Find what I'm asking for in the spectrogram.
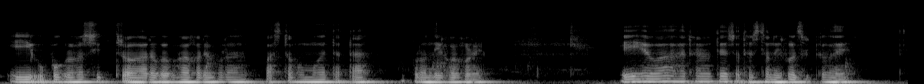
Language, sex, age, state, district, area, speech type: Assamese, male, 18-30, Assam, Udalguri, rural, spontaneous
